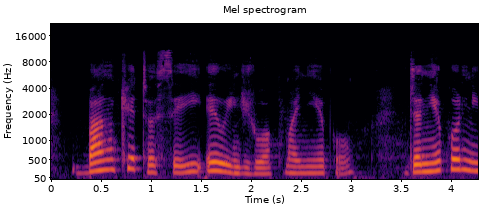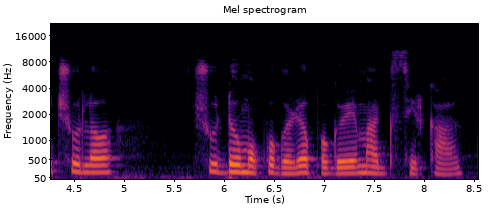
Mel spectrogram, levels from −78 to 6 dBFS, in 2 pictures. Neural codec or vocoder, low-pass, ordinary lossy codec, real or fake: codec, 24 kHz, 0.9 kbps, WavTokenizer, medium speech release version 1; 10.8 kHz; none; fake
